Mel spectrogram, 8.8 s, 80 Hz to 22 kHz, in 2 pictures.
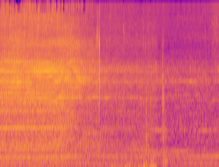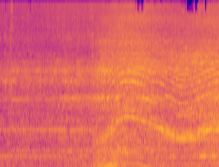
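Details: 2007 Subaru Impreza: thin hum over idle sweeping up and down in pitch as revs climb and fall, whining power steering pump.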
